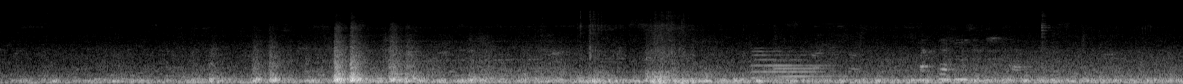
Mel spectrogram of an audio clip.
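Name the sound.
subway train riding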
